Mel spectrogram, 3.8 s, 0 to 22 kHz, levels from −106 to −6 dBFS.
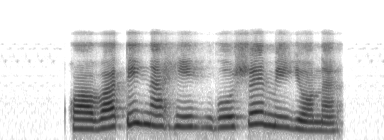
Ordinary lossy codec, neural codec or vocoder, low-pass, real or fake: Opus, 32 kbps; codec, 16 kHz, 0.9 kbps, LongCat-Audio-Codec; 7.2 kHz; fake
